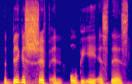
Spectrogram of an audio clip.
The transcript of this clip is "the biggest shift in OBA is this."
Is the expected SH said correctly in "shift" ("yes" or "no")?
yes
